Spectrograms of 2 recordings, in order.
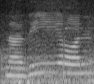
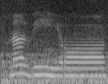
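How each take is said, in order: First: The word ends with an n sound. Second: The word ends on a long vowel. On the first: The word is read without stopping on it. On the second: The reader stops on this word.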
